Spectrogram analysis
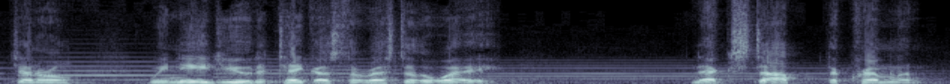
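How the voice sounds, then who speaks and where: An actor playing a resolute American statesman in a game cutscene, speaking gravely like an orator over music. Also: mid-range voice, steady tone, moderate pace, lightly acted. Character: solemn American statesman, resolute wartime leader. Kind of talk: video game cutscene acting.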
